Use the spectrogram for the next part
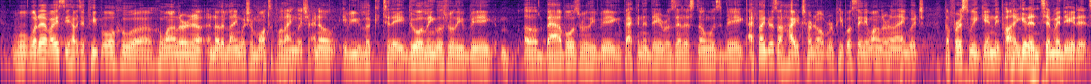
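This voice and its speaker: A man hosting a podcast, asking his guest questions. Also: medium pitch. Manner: quick, even-toned questions. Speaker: podcast host. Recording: room with long reverb, faint noise.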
